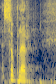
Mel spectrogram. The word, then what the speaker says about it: Supler: about supplier today yeah supler is the correct pronunciation okay so basically yeah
